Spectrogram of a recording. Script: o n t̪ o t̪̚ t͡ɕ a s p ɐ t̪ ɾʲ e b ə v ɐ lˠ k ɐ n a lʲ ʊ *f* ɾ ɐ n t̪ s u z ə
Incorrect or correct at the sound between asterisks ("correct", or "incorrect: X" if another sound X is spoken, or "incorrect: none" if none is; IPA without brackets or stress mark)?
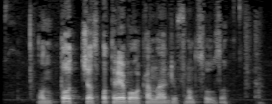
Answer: correct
